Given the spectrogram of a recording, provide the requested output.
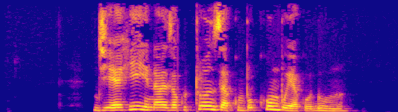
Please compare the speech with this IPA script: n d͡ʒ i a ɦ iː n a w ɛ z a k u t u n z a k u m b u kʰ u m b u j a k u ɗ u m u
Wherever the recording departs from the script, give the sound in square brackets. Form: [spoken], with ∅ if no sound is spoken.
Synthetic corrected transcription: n d͡ʒ i a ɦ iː n a w ɛ z a k u t u n z a k u m b u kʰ u m b u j a k u ɗ u m u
